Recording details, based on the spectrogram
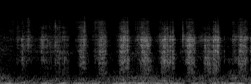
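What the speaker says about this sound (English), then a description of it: "I just tooled around here real quick with a light piece of sandpaper that's all worn out" A worn, light piece of sandpaper scrubs back and forth over a metal part of a Meyer C8 snow plow near its seal, giving quiet rhythmic rasping strokes, about eight in quick succession, close up with no talk.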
